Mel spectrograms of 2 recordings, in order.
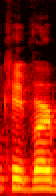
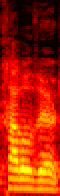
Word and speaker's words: Cabo Verde: Yeah, I just usually call them Cape Verde, but Cabo Verde, just have the correct pronunciation.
